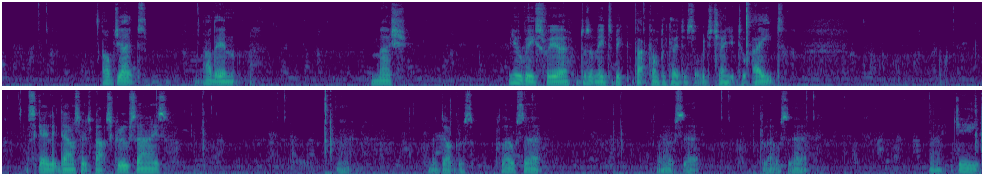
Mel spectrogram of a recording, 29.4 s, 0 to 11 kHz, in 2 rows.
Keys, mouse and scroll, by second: 0.5 click, 1.8 middle click, 4.5-5.6 drag, 7.8-8.9 drag, 10.5 typing, 10.9 Return, 11.7 8, 12.7-14.0 scroll, 14.6-17.9 middle click, 14.6 scroll up 10, 15.8 s, 16.9 click, 17.4 s, 18.7 click, 19.3 ., 20.2 scroll down 1, 20.3-20.6 middle click, 20.4 middle click, 20.6 middle click, 21.2 s, 22.4 click, 22.7 ., 23.2 middle click, 23.7 s, 25.4 click, 25.8 s, 26.7 click, 28.4 middle click, 29.1-29.4 typing.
